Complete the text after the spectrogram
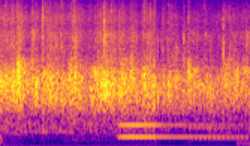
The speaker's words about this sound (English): Give Jesus a big clap of praise. Yes.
